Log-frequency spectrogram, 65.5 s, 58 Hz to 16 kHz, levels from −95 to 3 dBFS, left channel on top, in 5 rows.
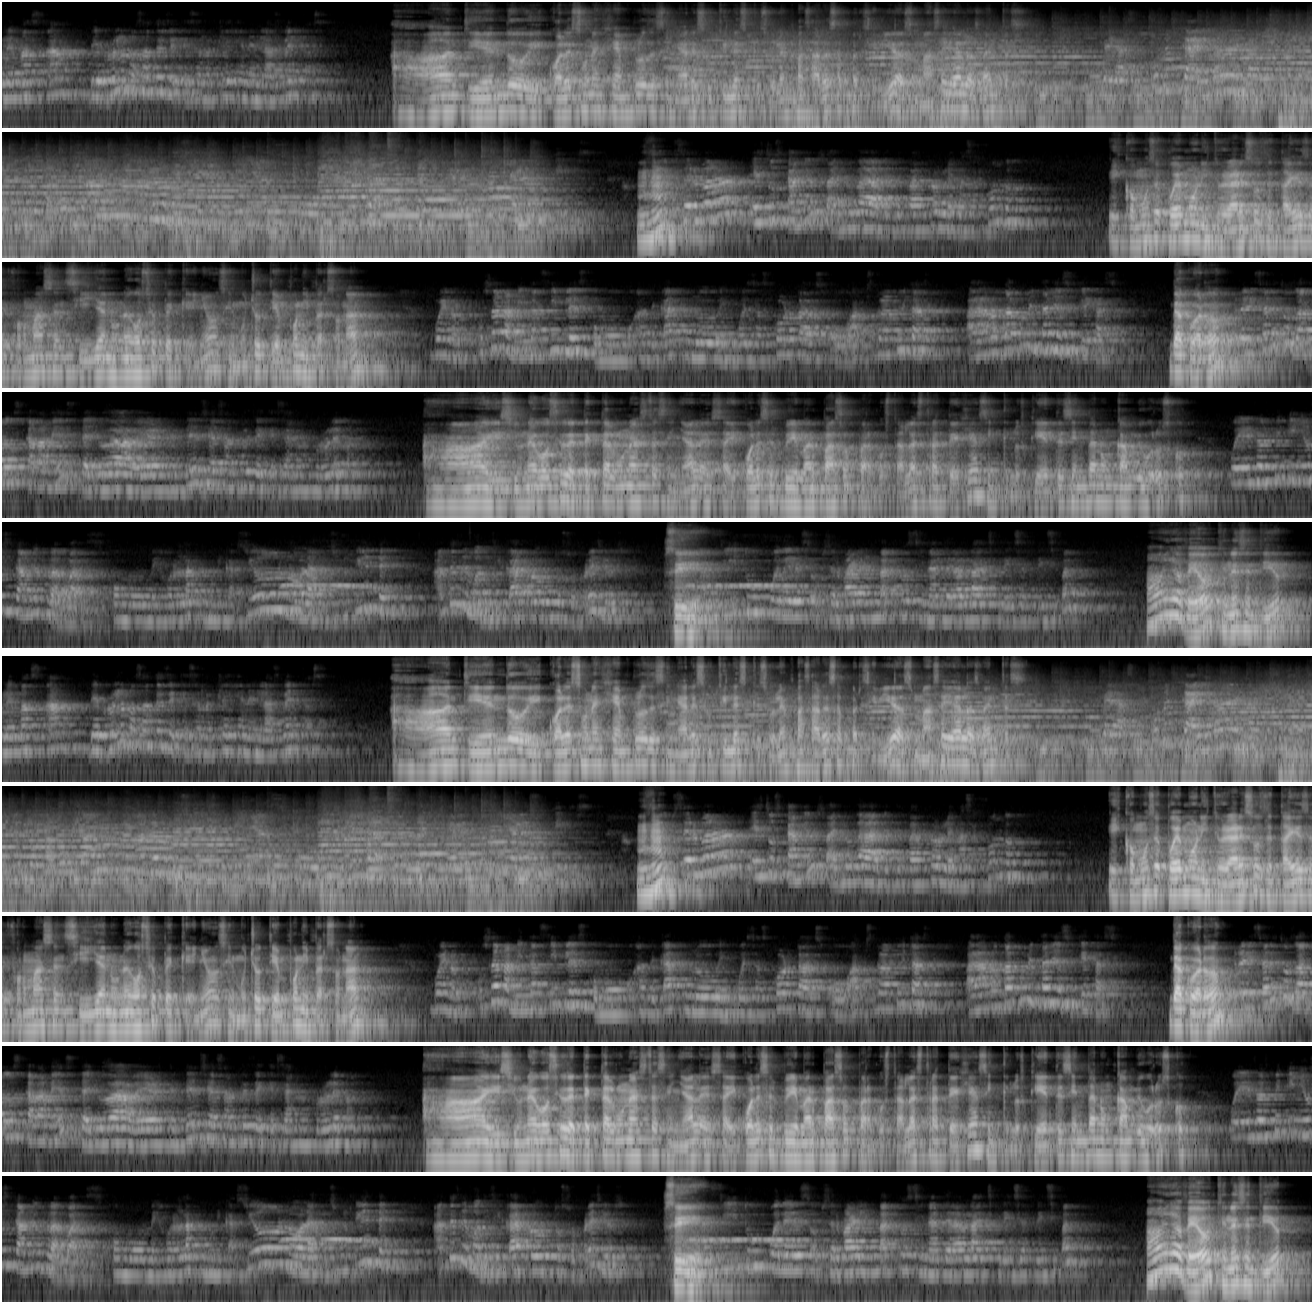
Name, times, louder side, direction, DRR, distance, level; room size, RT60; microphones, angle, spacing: voice 1, 0.0-3.1 10.9-18.8 19.7-23.2 30.5-35.4 35.8-37.2 38.4-42.8 51.6-53.2 53.5-56.3 56.7-58.6 59.4-63.1, right 1 dB, 65° right, 0 dB, 1.5 m, -40 dB
voice 2, 3.9-10.2 19.5-19.8 24.2-29.8 37.9-38.5 43.5-51.2 59.0-59.5 63.9-65.2, right 4 dB, 50° right, 10 dB, 0.4 m, -28 dB
sound 1, 6.6-18.5, equal, 10° right, 1.2 m, -39 dB
sound 2, 55.0-56.7 57.0-57.1 57.6-62.0 62.5-62.6 63.4-63.5 63.7-63.8, right 2 dB, 20° left, 0.7 m, -44 dB
6.1 x 5.3 x 5.5 m, 1.3 s
head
